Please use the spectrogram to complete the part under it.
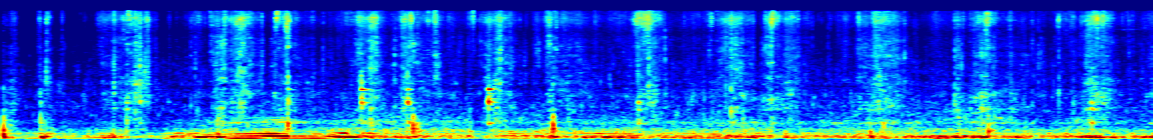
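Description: Bonsai soil substrate for a Portulacaria afra being mixed by hand, a continuous gritty rustle and scrape of loose granular particles with repeated sharp clicks, close and fairly loud.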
